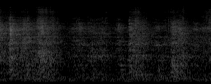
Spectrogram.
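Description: Pencil scratching across lined notepad paper in a series of short strokes as it draws a line.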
